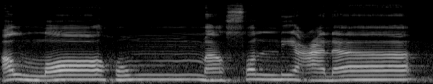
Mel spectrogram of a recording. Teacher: এখানে লাম হরফের উপরে আছে খারা সবর, এই জন্য এখানে একালিপ টেনে পড়তে হবে।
